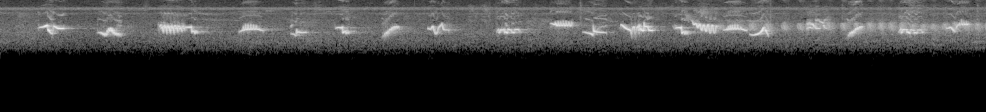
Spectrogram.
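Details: A creamy-bellied thrush (Turdus amaurochalinus), a Brazilian songbird in natural habitat, sings a steady run of short, varied whistled phrases, about two per second, clear and mid-high in pitch, with a faint steady hiss behind.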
